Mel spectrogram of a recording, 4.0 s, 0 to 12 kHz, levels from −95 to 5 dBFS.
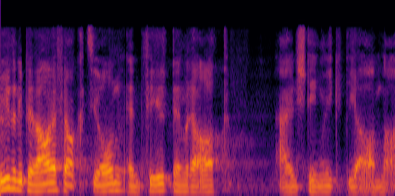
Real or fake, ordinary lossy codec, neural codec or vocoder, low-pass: fake; none; codec, 16 kHz, 2 kbps, FreqCodec, smaller model; 7.2 kHz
